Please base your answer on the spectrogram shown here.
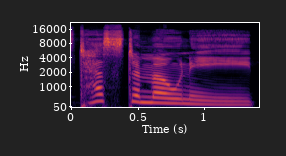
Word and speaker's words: testimony: You start with a t sound, then it's the e as in red. T. Close it with an s. Test. Test. And then twah. Test mo. O is in go. Testimony. Testimony.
